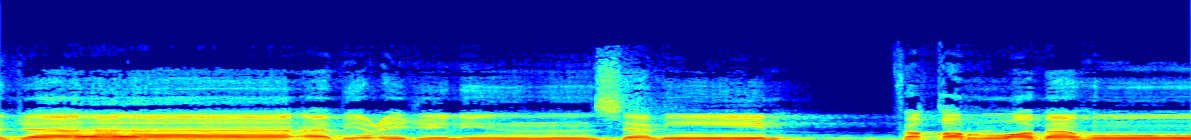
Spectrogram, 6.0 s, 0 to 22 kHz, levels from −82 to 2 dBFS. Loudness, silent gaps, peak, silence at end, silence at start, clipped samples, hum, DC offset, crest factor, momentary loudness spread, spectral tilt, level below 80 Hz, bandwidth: -14 LUFS; none; -2 dBFS; 0 s; 0 s; under 0.1%; none; under 0.1%; 14 dB; 7 LU; -5.5 dB/octave; -58 dBFS; 13 kHz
